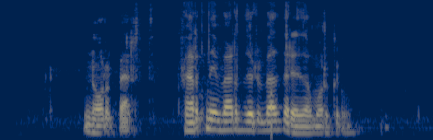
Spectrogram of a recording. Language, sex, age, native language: Icelandic, male, 20-29, Icelandic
